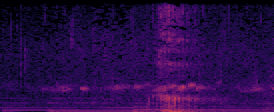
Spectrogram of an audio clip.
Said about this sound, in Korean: 개구리 우는 소리가 적당히 얹어져서 들려오는데 묘하게 평온해지면서 마음이 한결 좋아지더라고요. 그날은 그 ASMR 같은 자연의 소리가 저를 위로해줬네요.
